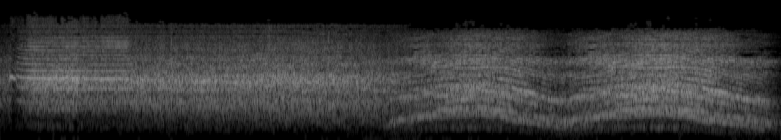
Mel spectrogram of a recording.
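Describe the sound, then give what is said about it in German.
A crowd cheering sound effect from a running app, sent to cheer on a friend who is running, dense and loud throughout, with honking horn-like tones; after a few seconds the cheers swell and dip in two rising-and-falling waves. “Wenn ich dann sehe, dass eine von meinen Freundinnen gerade läuft, kann ich sie sogar anfeuern. Das klingt dann so.”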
